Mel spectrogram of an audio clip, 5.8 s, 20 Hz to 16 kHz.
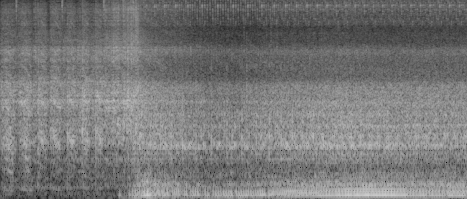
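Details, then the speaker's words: Nissan R32 Skyline GT-R first start after installing Greddy complete suction kit intake piping: cranks briefly, catches cleanly, steady idle with a light blip, smooth and even; sounds healthy. "So I guess the last thing we need to do is start it up and see if the damn thing runs."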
